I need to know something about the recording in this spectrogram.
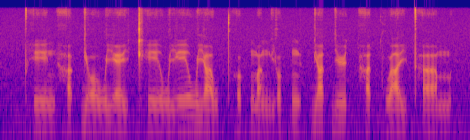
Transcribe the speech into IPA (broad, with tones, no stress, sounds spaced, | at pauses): pʰ iː˨ n h ɐ˨˥ k̚ j o˨˥ w j e˨ j kʰ iː˨ w j iː˥ w j ɐ˨˧ w pʰ ʊ˧ k̚ m ɐ˨˩ ŋ j ʊ˥ k̚ ŋ ɪ˧ k̚ j ɐ˧ t̚ j yː˧ t̚ h ɐ˨ t̚ kʷ aː˨ j pʰ ɐ˨ m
